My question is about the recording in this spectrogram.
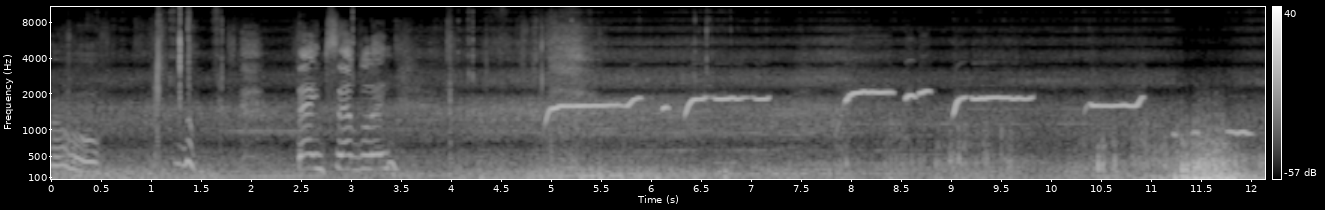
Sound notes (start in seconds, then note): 5.1 Bill whistling; 7.9 thunder rumbling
